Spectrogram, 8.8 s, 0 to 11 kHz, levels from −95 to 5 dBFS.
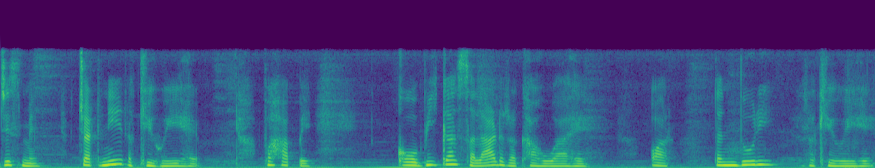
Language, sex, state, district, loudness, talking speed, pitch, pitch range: Hindi, female, Bihar, Sitamarhi, -17 LUFS, 130 wpm, 180 Hz, 160-220 Hz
